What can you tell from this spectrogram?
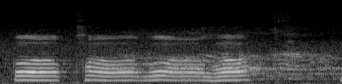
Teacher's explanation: तो ये साउंड कहां से आ रहा है? कंठ से ही आ रहा है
